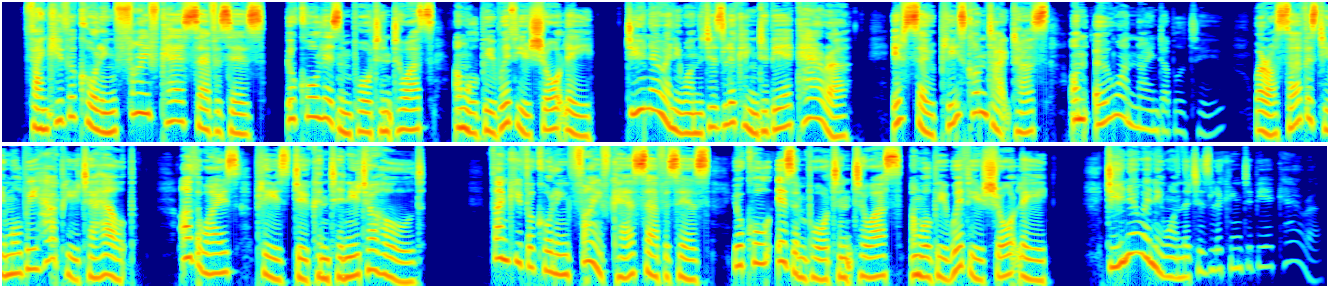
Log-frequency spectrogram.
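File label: Female English ivr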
